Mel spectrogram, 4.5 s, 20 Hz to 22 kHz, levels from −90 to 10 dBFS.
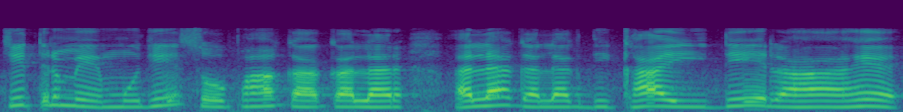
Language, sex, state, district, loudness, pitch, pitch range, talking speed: Hindi, female, Madhya Pradesh, Katni, -17 LUFS, 220 Hz, 215-235 Hz, 160 wpm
